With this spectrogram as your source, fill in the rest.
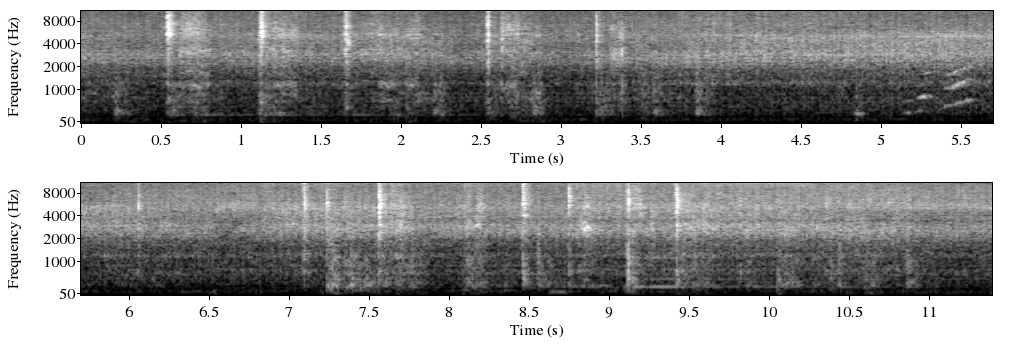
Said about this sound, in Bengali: তো তোমরা এটা বারবার নাড়িয়েই যাবে, মশলাটা নাড়লে নিচে পড়ে যাবে।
